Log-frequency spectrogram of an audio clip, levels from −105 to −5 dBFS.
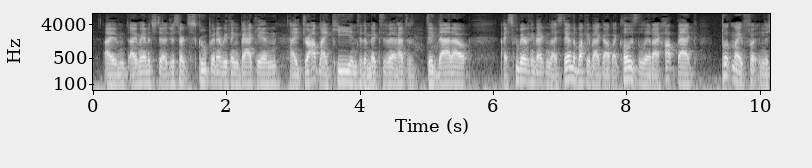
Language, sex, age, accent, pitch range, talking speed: English, male, 20-39, American, 90-110 Hz, 285 wpm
